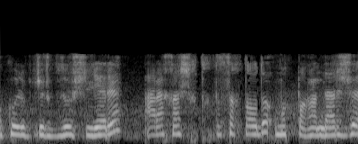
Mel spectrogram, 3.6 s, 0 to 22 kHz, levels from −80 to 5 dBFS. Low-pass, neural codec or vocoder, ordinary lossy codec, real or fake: 5.4 kHz; vocoder, 22.05 kHz, 80 mel bands, Vocos; AAC, 24 kbps; fake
